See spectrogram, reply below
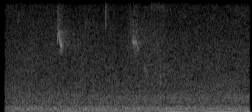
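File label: marsh tit palustris, birds in flight; goethewitz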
